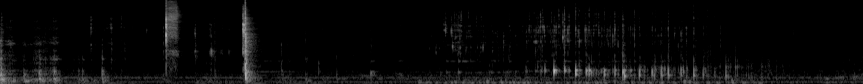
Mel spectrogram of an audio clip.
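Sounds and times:
cracks of amber ale being opened: 0.9s - 3.2s
amber ale pouring into a glass: 4.3s - 7.9s.

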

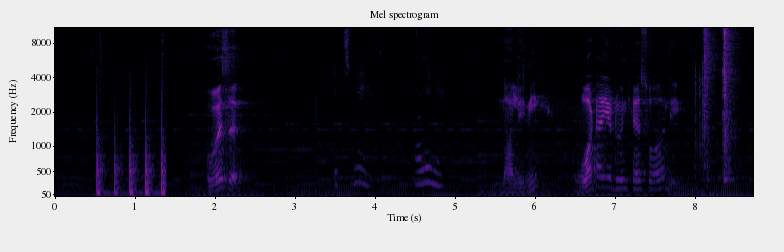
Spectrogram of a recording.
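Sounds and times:
firm knocks on a wooden door: 0.5s - 1.5s
speech: 1.9s - 2.5s, 3.5s - 5.0s, 5.6s - 7.9s.

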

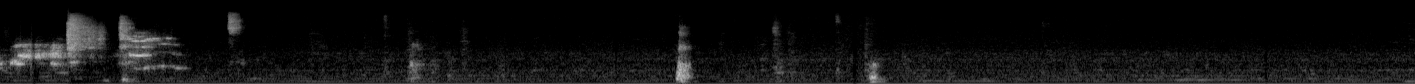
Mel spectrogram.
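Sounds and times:
kitten meowing: 0.0s - 1.9s
faint short kitten squeaks: 0.0s - 2.4s.

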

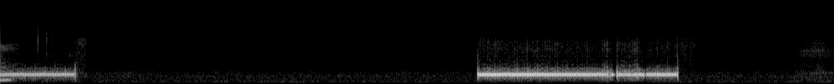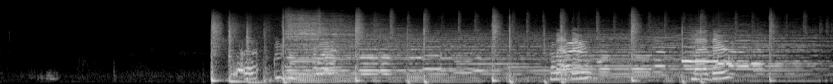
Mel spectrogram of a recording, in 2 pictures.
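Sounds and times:
outgoing phone call ringing tone: 0.0s - 0.8s, 4.8s - 6.8s
loud voices: 10.6s - 16.0s
busy noise: 10.6s - 16.6s.

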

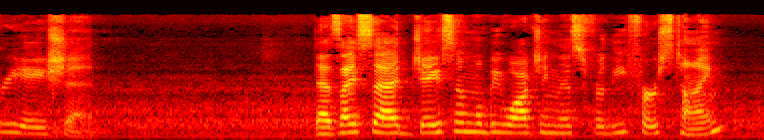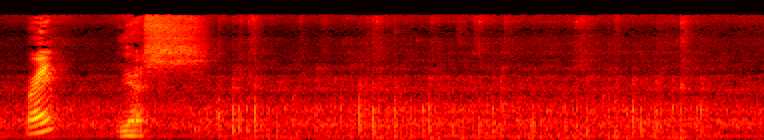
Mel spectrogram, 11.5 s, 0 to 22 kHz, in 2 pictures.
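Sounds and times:
speech: 0.0s - 0.8s, 2.4s - 7.6s
hookah water pipe bubbling: 7.0s - 11.4s.

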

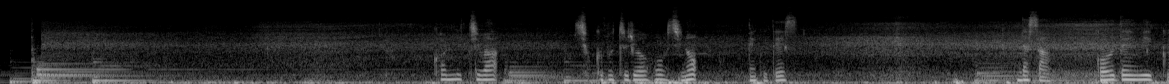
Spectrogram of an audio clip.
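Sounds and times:
light wind buffeting the microphone: 0.4s - 11.6s
low thump of a wave breaking: 0.4s - 11.6s
steady ocean surf with hissing roar: 0.4s - 11.6s
speech: 4.4s - 8.1s, 9.8s - 11.6s.

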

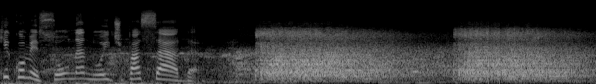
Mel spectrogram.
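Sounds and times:
speech: 0.0s - 3.1s
gunfire bursts during a shootout with long rolling echo: 2.5s - 5.9s.

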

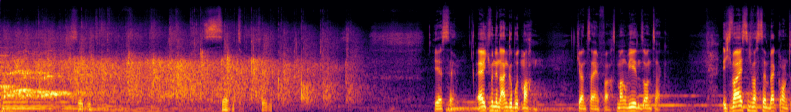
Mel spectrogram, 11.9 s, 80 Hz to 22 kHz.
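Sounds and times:
audience applause with many hands clapping: 0.0s - 5.5s
speech: 1.2s - 1.5s, 3.3s - 4.2s, 6.5s - 11.8s.

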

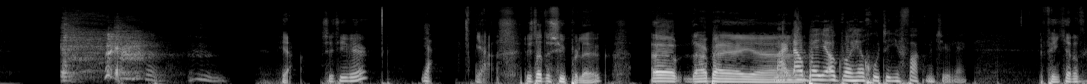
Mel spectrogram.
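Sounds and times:
person coughing: 0.6s - 2.3s
speech: 1.5s - 10.8s.

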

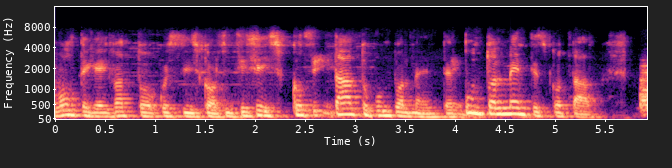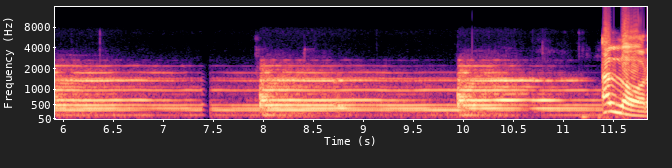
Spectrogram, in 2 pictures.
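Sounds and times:
speech: 0.0s - 6.3s, 11.5s - 11.8s
laughter: 0.3s - 4.4s
church bells tolling a death knell: 5.8s - 11.8s.

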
